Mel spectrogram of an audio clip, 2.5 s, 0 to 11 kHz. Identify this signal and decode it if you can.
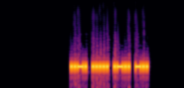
Morse code, heard as a keyed tone, about 53 wpm, 700 Hz. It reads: F5LD
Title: DXCC-100 Call Signs - 4 Characters - 50wpm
